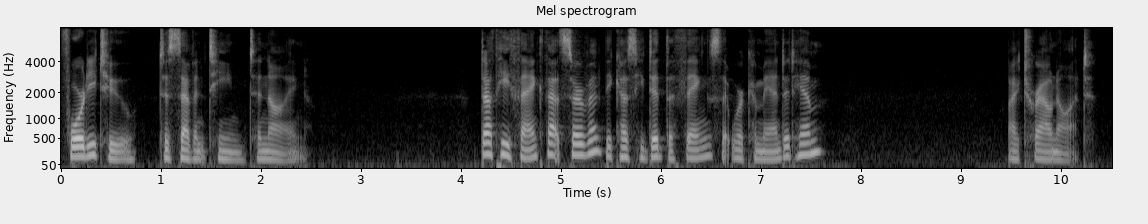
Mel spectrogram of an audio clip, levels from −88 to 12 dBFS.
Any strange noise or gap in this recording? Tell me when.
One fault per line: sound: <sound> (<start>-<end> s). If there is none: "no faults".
no faults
